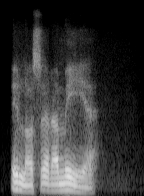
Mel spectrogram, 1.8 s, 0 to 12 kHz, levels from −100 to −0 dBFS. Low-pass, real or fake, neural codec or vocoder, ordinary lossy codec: 7.2 kHz; fake; codec, 16 kHz, 1 kbps, X-Codec, WavLM features, trained on Multilingual LibriSpeech; Opus, 32 kbps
